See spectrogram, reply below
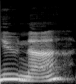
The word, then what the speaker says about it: Yuna: I've let it slide because my parents, it was going to be Yuna. It was a given name. And then my parents changed the U to like a short U sound. Yun, like fun or run.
